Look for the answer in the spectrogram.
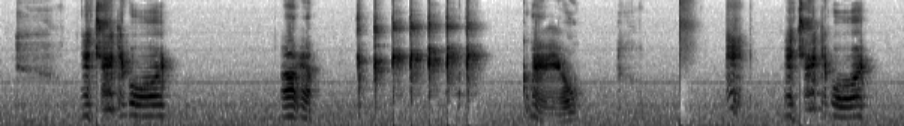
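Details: Male African grey parrot kept as a pet, talking in an English Yorkshire accent indoors: several short spoken phrases with gliding, voice-like syllables, a quick string of clicks, and quiet room hum between.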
